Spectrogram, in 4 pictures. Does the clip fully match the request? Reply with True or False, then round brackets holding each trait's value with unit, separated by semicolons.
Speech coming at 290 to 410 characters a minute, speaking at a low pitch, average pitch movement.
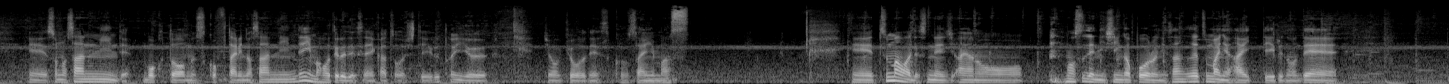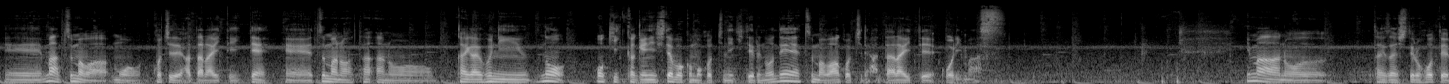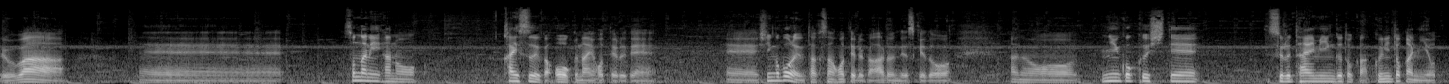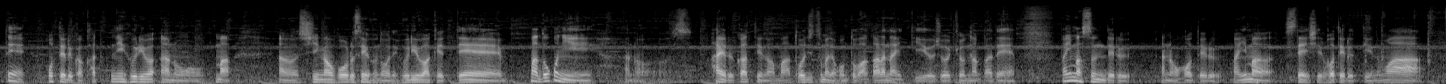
True (320 characters per minute; 100 Hz; 5.0 semitones)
